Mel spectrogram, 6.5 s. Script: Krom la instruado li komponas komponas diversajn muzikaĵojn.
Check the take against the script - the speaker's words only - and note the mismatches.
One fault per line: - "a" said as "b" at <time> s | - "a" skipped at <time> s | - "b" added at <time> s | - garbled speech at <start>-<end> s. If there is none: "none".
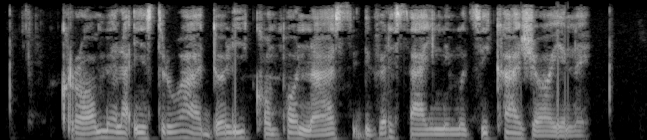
- "komponas" skipped at 3.5 s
